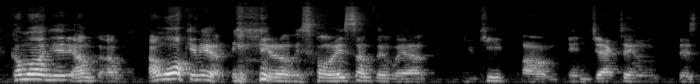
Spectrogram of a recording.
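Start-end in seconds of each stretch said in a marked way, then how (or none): 0.1-2.3 high, loud mock yell at a driver; hammed-up street yell. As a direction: shout it like a cabbie cut off in traffic. Acted New York style complaint.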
